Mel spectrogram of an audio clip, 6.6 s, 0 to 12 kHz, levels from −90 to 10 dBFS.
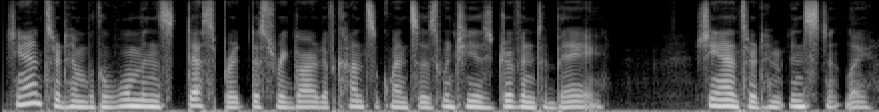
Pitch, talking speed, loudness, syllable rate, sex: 170 Hz, 175 wpm, -16 LUFS, 6.2 syllables/s, female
